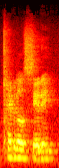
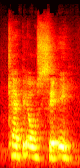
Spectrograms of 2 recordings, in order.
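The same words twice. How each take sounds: First: "capital city" with Ts tongued; sounded T. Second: "capital city" as "capi'o si'ee"; glottal T. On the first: Teacher showing what to avoid, "capital city" with Ts sounded. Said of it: "not capital city". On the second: Teacher showing the target, "capital city" with glottal stops. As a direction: swallow both Ts in "capital city". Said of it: "glottal T". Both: Shown as a demonstration.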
